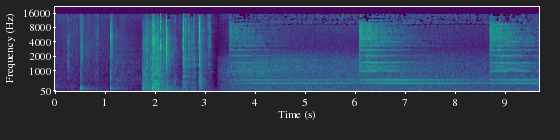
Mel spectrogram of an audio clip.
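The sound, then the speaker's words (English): A few clunks and a door-like slam, then the large bell of the Catedral del Mar in Barcelona tolls slowly at night, striking ten, its deep strikes spaced a few seconds apart, each one ringing on and overlapping the next in a resonant hum. “Every night, when the bell of the Catedral del Mar strikes ten, I go out to the terrace of my apartment in the Raval borough in Barcelona”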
